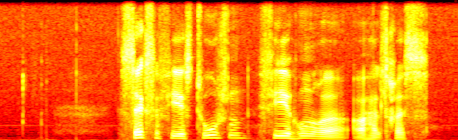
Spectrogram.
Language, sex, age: Danish, male, 49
